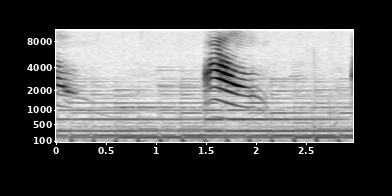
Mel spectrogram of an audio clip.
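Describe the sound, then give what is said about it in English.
A cat gives one clear, drawn-out meow that rises and then falls, heard over a steady low hum with faint, regular ticking throughout. “I'm glad that she fits some sound of a cat meowing in there.”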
